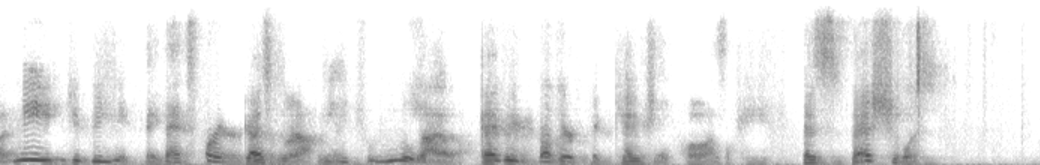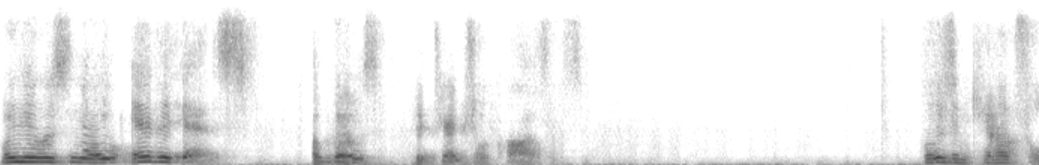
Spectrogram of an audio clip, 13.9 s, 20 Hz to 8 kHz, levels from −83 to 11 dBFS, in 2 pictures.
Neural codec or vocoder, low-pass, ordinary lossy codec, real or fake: codec, 16 kHz, 0.5 kbps, FreqCodec, smaller model; 7.2 kHz; Opus, 32 kbps; fake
